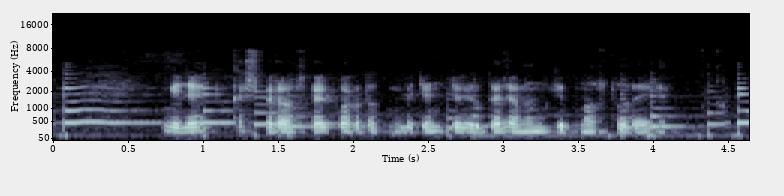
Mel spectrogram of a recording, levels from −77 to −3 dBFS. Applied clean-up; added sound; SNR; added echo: none; Electric guitar; 7 dB; none.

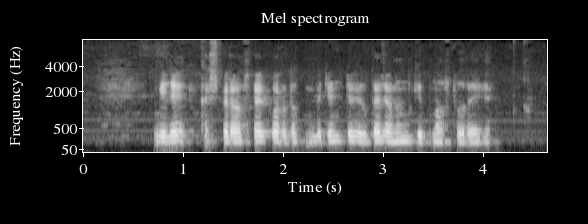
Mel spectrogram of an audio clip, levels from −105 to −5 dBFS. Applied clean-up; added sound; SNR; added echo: none; none; none; none.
